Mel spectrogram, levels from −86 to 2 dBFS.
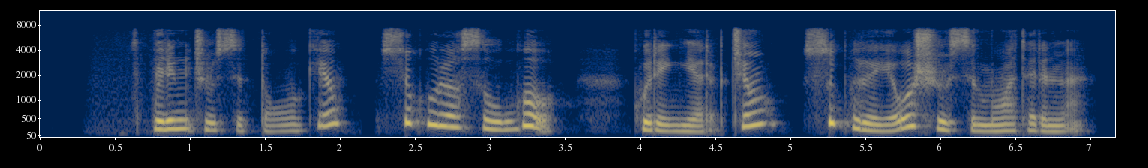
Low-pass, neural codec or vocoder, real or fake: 7.2 kHz; codec, 16 kHz, 1 kbps, FunCodec, trained on Chinese and English, 50 frames a second; fake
